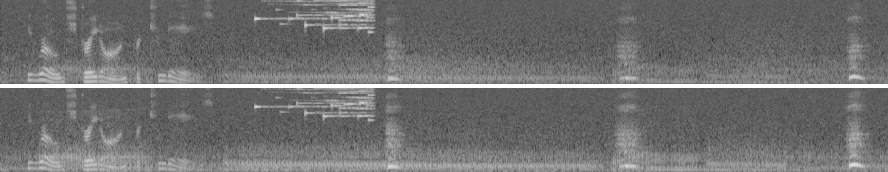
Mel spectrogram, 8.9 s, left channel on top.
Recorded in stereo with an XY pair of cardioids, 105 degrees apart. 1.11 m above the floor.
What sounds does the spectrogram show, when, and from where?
0.3 s a man speaking: 5° left; by 2.2 s 10° left
2.5 s a chime: 15° left
3.9 s a gasp: 45° right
